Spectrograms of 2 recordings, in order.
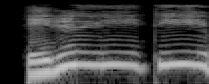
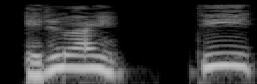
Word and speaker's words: Led: のピーターグラントが lid と余って発音されるのを避けるためリードを led にバルーンをゼッペリンに変えバンド名が led ゼッペリンに決まったとされるまたデンマーク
